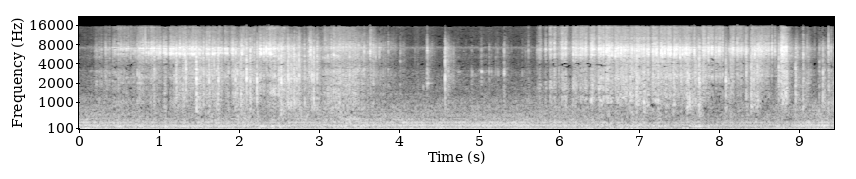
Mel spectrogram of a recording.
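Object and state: Bar of soap being cut.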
